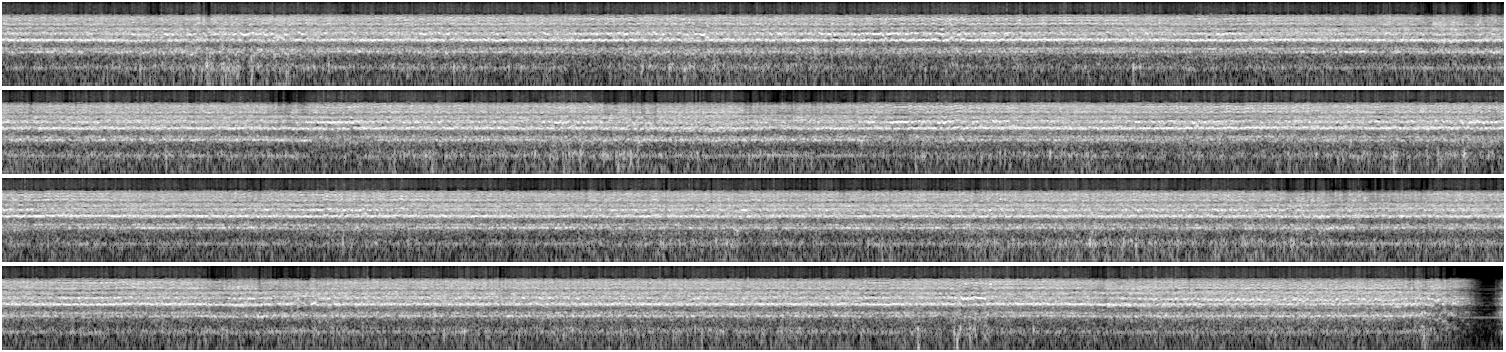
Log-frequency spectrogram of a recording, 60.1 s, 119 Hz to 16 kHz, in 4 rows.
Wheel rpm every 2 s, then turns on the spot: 230, 240, 230, 230, 210, 230, 230, 230, 230, 230, 230, 220, 220, 220, 230, 230, 230, 230, 230, 240, 240, 230, 230, 230, 230, 230, 230, 230, 210, 150.
none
